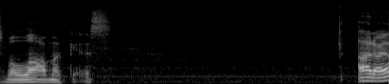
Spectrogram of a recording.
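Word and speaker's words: Velomachus: i'm i'm sorry i'm saying it wrong it's velomicus i don't know i like it's funny because i always pronounce like culture i always called claudra culture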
